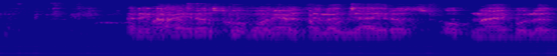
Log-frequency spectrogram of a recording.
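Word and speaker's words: gyroscope: गायरो Hindi English Hindi Marathi काय नाही, गायरोस्कोप बोलतात त्याला, जायरो नाही बोलत। नाही नाही तुझं म्हणणं कशा बरोबर सांगा, ते स्पेलिंग काय जीवाय आर ओ एस टी S spelling वरती नाही बोलत आहे, पण ते जायरोस्कोप नाही बोलत, गायरोस्कोप बोलतात।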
